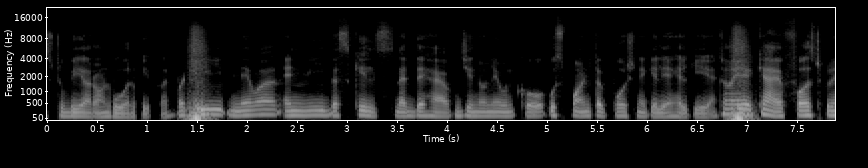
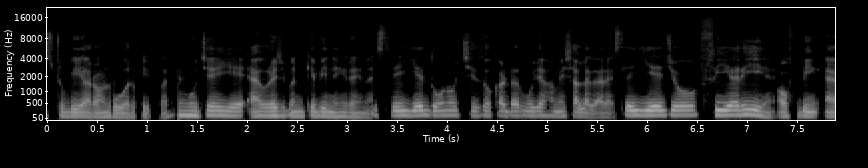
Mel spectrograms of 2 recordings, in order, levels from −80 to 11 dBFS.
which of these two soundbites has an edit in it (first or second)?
first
